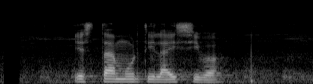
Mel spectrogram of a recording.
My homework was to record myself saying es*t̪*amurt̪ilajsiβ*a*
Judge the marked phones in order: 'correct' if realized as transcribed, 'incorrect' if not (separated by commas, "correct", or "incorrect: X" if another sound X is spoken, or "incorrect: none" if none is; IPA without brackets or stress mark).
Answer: correct, incorrect: ʌ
